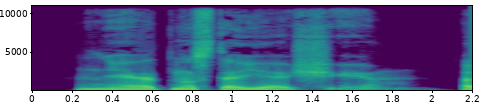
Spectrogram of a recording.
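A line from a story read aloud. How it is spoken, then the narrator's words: Tired voice. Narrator (Russian): отозвался Рокхард усталым голосом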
